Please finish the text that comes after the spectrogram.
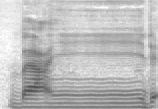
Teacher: Keluar bunyi i tu daripada tengah halkum, tengah leher.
